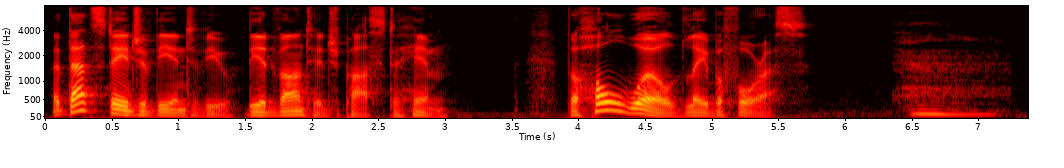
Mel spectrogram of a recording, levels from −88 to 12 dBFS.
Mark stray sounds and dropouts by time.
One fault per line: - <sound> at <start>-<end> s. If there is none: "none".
- sigh at 6.4-7.3 s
